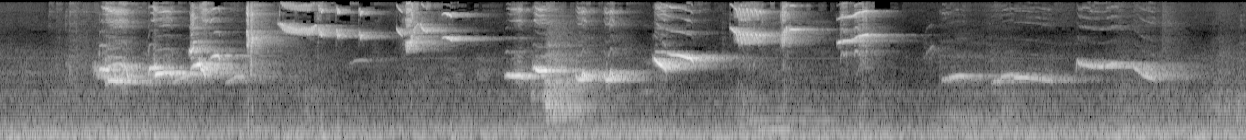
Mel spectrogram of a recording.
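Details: Orange-headed thrush song used as a lure to train young males: varied rich phrases of whistles, slurred notes and buzzy chirps in bursts, rising and falling, ending with two drawn-out whistled notes.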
